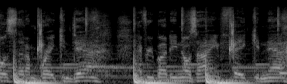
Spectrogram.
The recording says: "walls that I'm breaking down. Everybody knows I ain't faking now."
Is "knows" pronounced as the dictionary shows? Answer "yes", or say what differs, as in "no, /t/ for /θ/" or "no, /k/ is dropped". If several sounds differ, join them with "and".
yes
